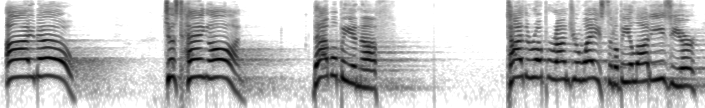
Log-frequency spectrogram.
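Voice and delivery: high, loud calm instructions; calling up. Acted. Dangling stranger calls up instructions. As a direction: call up steady instructions.

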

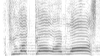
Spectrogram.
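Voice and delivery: high, loud pleading call. Acted. Dangling stranger calls up a plea. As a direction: shout up the plea.

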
